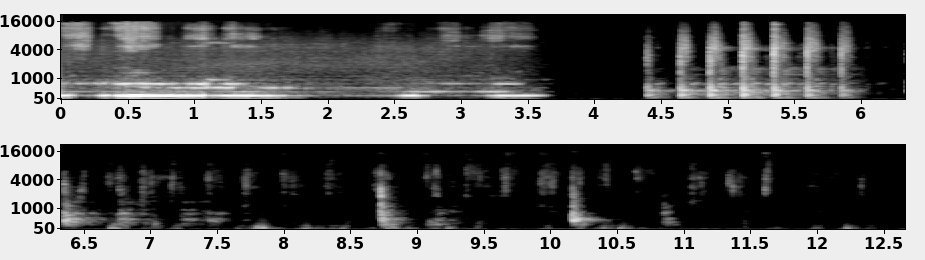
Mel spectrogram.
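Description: Handheld immersion blender motor running with a steady hum, switched off and on a few times while puréeing vegetables and cooking liquid in a cast-iron Dutch oven, then stopping. After a short pause comes a quick run of about five knocks and then scattered taps: a wooden spatula working beef in a cast-iron pan.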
